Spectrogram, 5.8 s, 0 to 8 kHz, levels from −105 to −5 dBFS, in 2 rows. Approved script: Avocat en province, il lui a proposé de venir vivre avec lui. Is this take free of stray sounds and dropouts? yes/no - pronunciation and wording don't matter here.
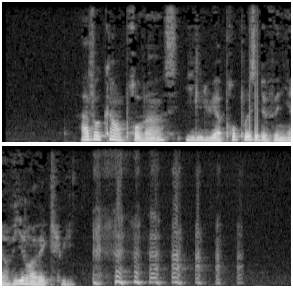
no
